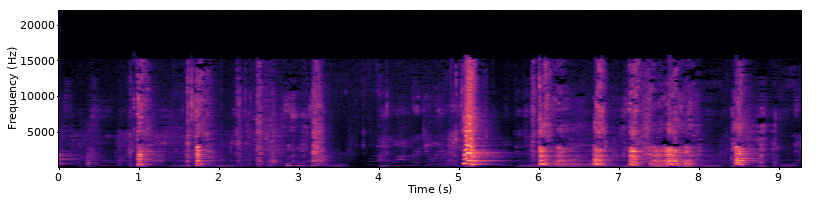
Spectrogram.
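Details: Two pet dogs at play, one annoying the other until the smaller dog bites and gets mad: short sharp barks and harsh growling snarls in bursts, with a loud bark near the middle and a person speaking in between.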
